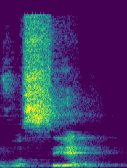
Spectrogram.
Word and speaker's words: você: de colocar o acento Então você é uma palavra que tem acento e a um acento circunflexo e isso acontece porque como eu falava significa aqui a sílaba tônica ela se localiza na última posição Então não esquece escreve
